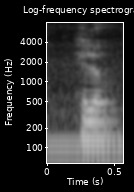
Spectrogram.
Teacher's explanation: đoạn phát âm từ hello rất rõ ràng, tuy nhiên ngữ điệu chưa chính xác, đã lên giọng ở cuối từ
